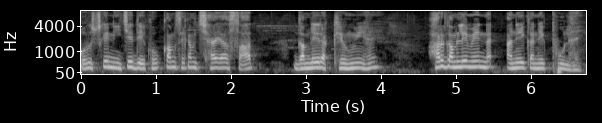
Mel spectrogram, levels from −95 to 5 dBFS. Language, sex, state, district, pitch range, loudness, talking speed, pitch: Hindi, male, Uttar Pradesh, Varanasi, 190-230 Hz, -26 LUFS, 185 wpm, 210 Hz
